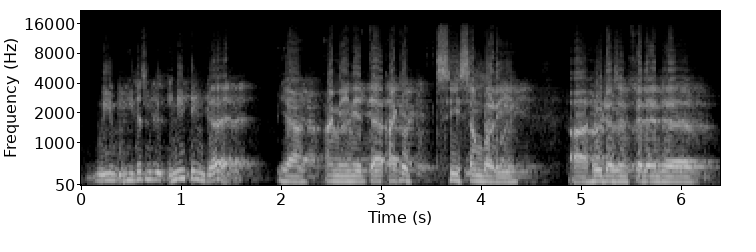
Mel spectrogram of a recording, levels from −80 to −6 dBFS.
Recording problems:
distortion; heavy; 13% of the sound clipped
echo of what is said; strong; throughout; 140 ms later, 9 dB below the speech

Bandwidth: 15.5 kHz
